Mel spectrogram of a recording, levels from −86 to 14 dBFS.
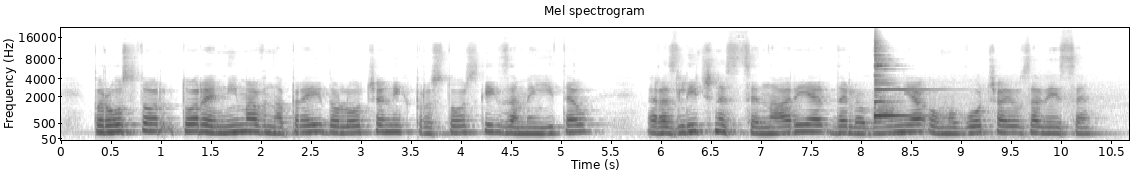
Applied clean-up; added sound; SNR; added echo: none; Bell; 0 dB; none.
